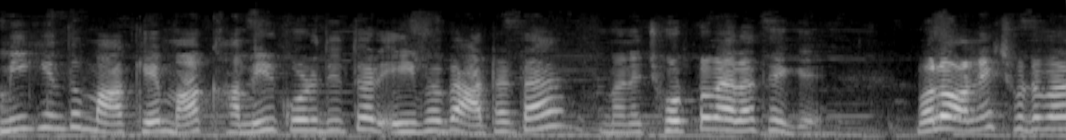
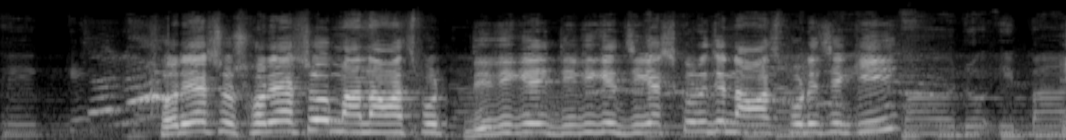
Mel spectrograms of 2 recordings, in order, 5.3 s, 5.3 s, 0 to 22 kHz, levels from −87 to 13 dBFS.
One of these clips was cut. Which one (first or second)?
second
